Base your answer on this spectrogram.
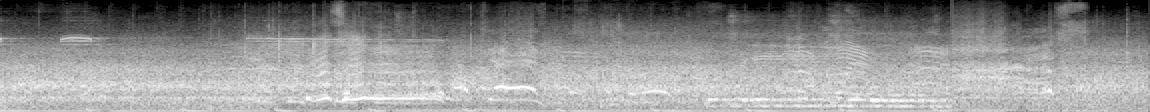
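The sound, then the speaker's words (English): Steven Gerrard shouts and screams into the camera in loud, sustained bursts of celebration after a Rangers win at Celtic Park, over a constant roar of crowd noise, his strained voice rising above the din several times. “That noise at the end there, you probably remember it, Steven Gerrard screaming into the camera, unable to hide his passion.”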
